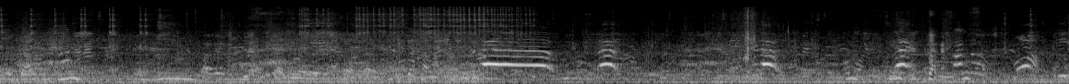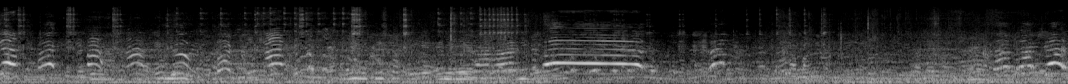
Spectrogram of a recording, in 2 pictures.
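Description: A man shouts marching commands outdoors.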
